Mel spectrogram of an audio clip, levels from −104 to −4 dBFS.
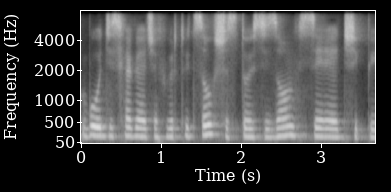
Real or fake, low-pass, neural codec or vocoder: fake; 7.2 kHz; codec, 24 kHz, 0.9 kbps, WavTokenizer, large speech release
